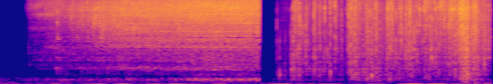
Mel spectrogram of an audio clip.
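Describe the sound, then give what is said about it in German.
Tap water runs steadily and loudly for about two seconds while filling up for cooking noodles, then cuts off, followed by irregular crinkling and rustling, like a packet being handled. “Wir kochen jetzt die Nudeln und dann bin ich wieder bei euch.”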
